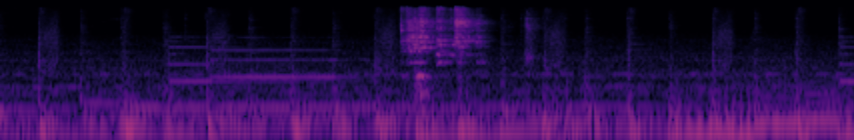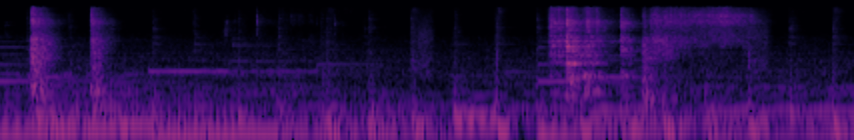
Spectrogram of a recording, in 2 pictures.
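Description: Stainless steel kitchenware clinking and scraping: a few short knocks of the metal sieve and utensils against the steel pot and bowl while sauce is strained, about three seconds apart, over quiet background music.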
